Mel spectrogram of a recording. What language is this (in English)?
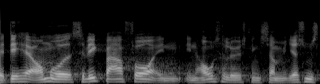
Danish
